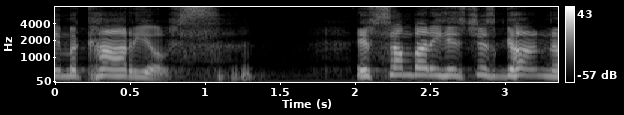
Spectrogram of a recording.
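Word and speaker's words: Makarios (μακάριος): Well, in its origin, it is the word makarios. Can you all say that word? Makarios. Just roll your R a little bit. Makarios.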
